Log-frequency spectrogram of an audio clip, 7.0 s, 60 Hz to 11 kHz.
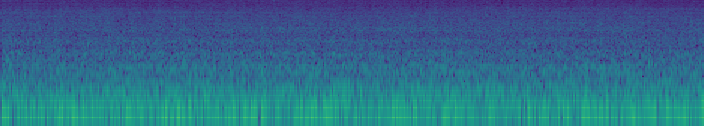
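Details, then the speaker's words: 1935 Pierce-Arrow Model 845 limousine, 385 cu in straight-eight with Stromberg carb, idling near the passenger/exhaust manifold side: a soft, low, even rumble with steady pulses and no ticking or knocking. Clean, quiet idle. "check this thing out isn't that crazy how quiet that is"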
